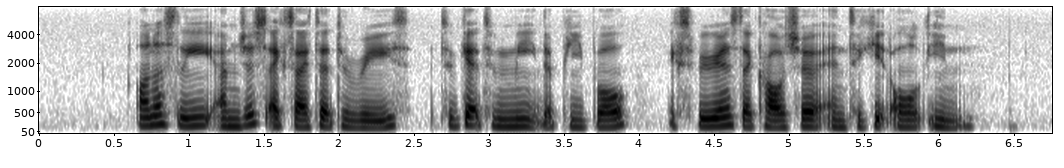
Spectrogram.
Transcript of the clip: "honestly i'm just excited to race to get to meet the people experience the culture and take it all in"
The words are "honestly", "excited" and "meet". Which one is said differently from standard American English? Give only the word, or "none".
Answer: none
